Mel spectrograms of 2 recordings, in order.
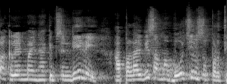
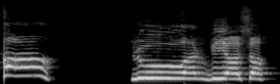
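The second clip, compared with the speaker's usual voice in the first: mock awe; much slower than usual. Parent marvels at rival kid.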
